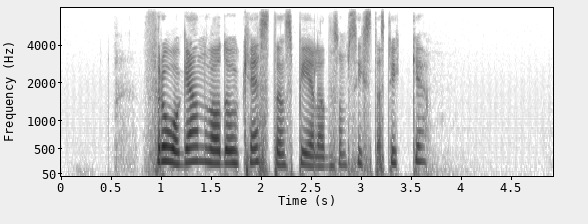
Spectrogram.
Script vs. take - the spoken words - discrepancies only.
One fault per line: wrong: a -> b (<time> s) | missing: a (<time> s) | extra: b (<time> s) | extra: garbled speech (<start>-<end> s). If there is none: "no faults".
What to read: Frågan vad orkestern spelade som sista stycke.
no faults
